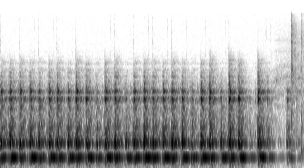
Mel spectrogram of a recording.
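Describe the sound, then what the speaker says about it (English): Electric guitar holding an E note at the ninth fret of the G string with delay on and reverb off, sounding as a steady run of repeating echoed plucks with a brief scrape near the end. "but with the delay on, it sounds like this."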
